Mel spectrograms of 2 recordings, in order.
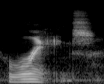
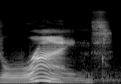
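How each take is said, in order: First: The name rhymes with 'trains'. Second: The name rhymes with 'lines'. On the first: The speaker calls it wrong. "not Rains. I mispronounced that" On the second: The speaker calls it right. "The name of the deli is Rhines"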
